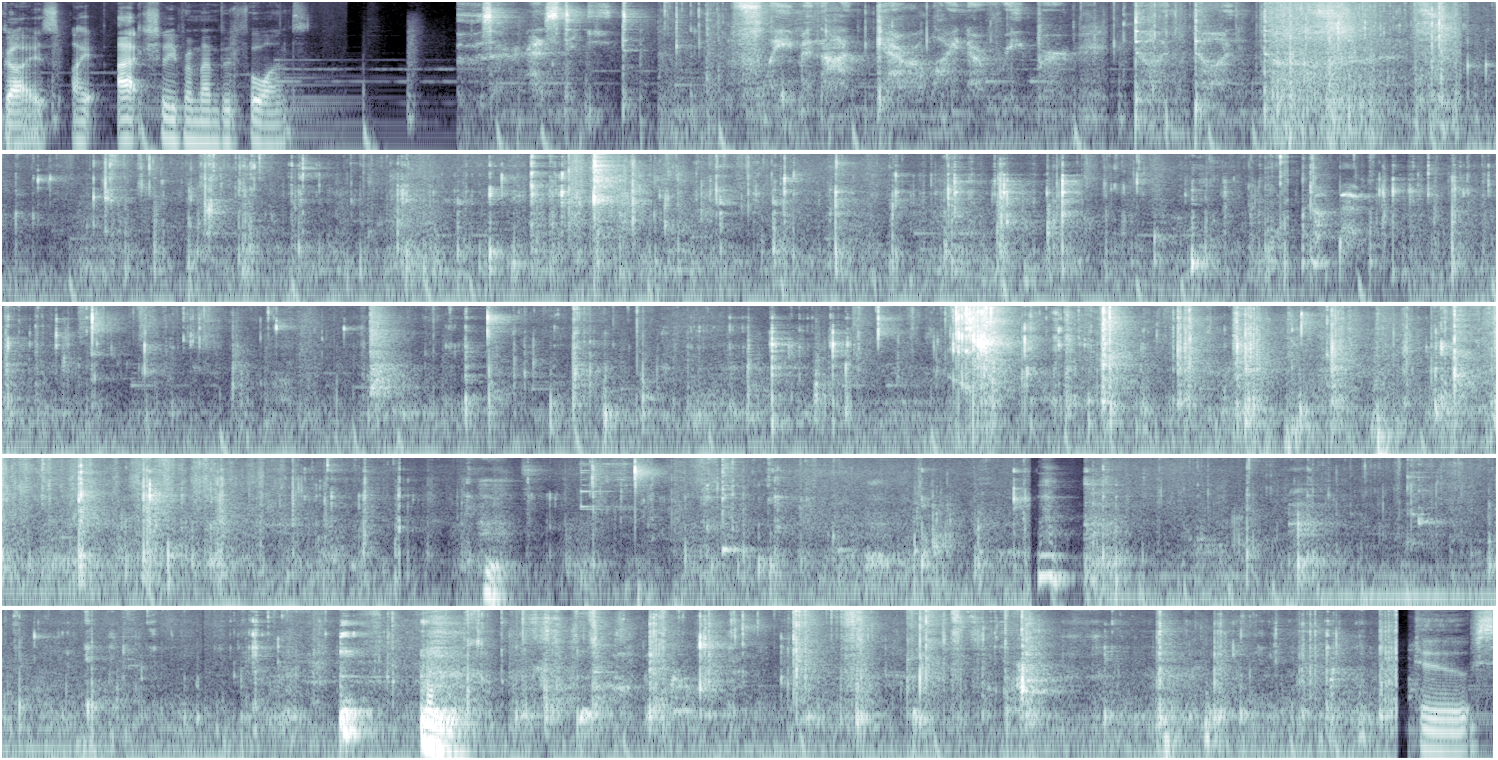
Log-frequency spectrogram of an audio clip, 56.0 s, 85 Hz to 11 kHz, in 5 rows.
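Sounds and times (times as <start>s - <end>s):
wet mouth sounds: 3.6s - 55.3s
chocolate crunching: 8.2s - 55.3s.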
